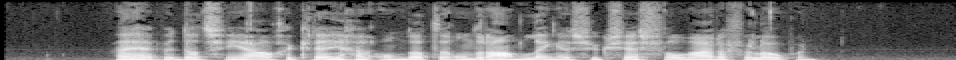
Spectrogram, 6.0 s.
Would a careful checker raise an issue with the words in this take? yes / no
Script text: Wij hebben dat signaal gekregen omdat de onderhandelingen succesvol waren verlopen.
no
